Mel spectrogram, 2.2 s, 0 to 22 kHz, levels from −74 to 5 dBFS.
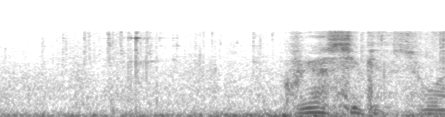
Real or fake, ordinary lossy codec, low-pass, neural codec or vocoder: real; AAC, 48 kbps; 7.2 kHz; none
